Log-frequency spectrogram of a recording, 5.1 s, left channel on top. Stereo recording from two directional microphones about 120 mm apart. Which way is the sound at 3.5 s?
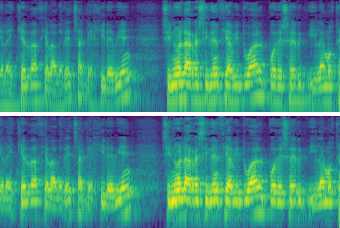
15° left (ahead or behind).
